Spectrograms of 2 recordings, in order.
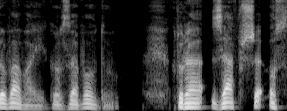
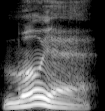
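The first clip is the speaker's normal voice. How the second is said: loud single word, falling hard; insistent; 8 dB louder than usual. Acted. Gunman insisting to the policeman the kids are his, loud and insistent. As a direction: slam the word down.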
